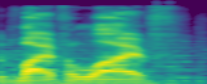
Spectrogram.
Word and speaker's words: Live A Live: I have never done Live Alive or Live a Live or Live a Live or Live Alive.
